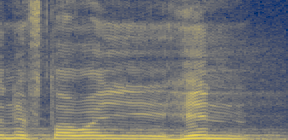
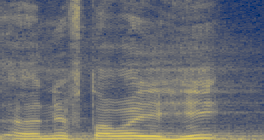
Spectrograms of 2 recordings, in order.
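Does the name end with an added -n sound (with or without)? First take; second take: with; without. First: The name ends with an added n sound. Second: The name ends without a final n sound. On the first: It refers to anyone who has this name. "نكرة" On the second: It refers to one specific well-known person. "هذا معرفة"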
